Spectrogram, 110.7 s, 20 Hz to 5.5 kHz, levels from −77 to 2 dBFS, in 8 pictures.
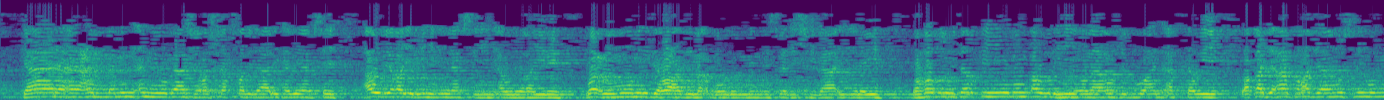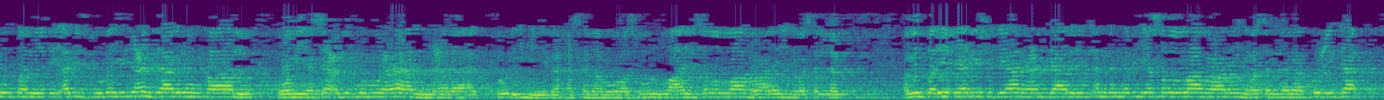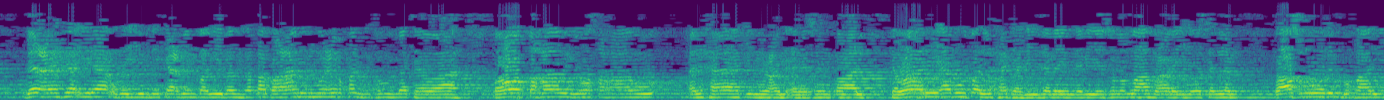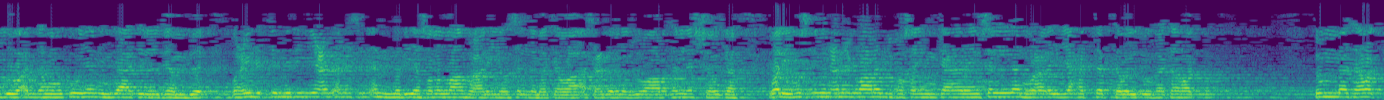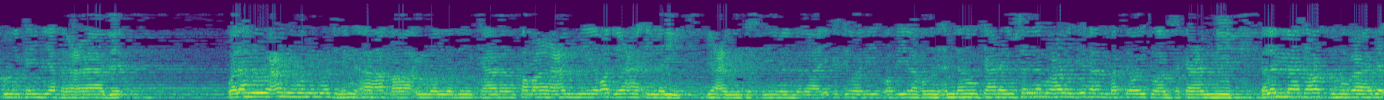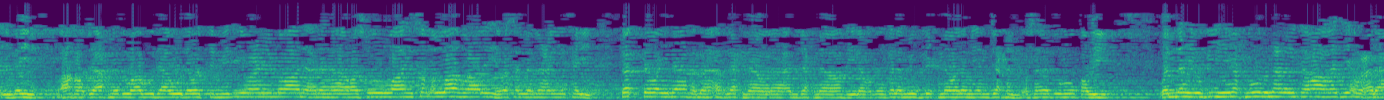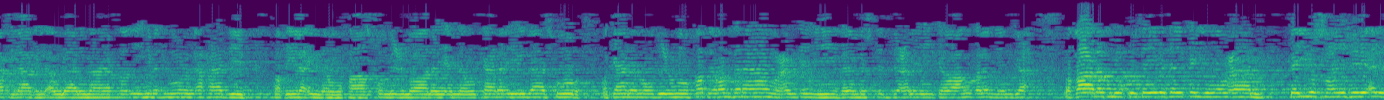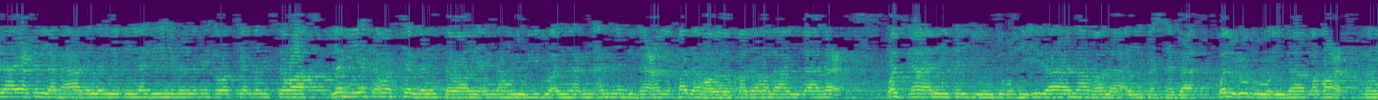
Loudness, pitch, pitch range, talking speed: -10 LUFS, 185 Hz, 175-205 Hz, 140 wpm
